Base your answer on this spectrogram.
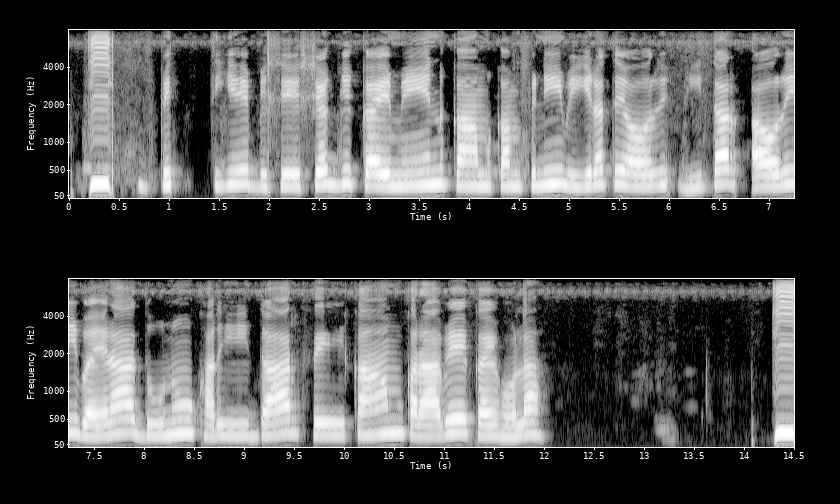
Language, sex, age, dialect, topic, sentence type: Bhojpuri, female, 31-35, Northern, banking, statement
